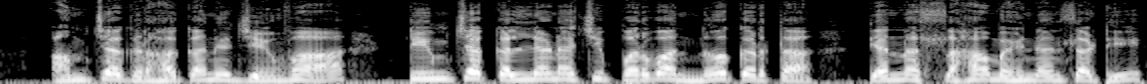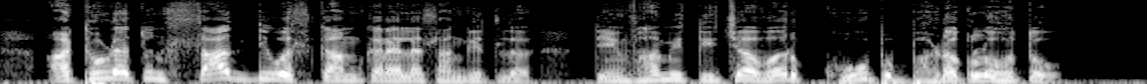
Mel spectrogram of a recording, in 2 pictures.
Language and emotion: Marathi, angry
